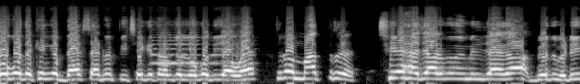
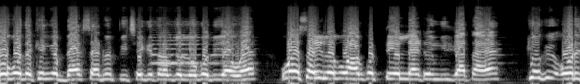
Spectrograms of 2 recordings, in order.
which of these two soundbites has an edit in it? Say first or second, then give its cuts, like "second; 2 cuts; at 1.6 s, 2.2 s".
first; 1 cut; at 2.7 s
